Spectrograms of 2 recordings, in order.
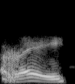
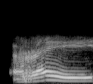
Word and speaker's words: Ra: The Elohim of we, the Hebrews, against the priestly conceptions and denomination that regarded their Ray. Ray is the more proper ancient Committee way of pronouncing the one they call Ra.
